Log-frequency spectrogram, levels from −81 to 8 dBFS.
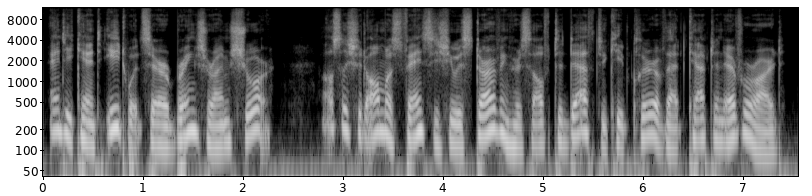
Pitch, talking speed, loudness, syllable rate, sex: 145 Hz, 220 wpm, -17 LUFS, 5.5 syllables/s, male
